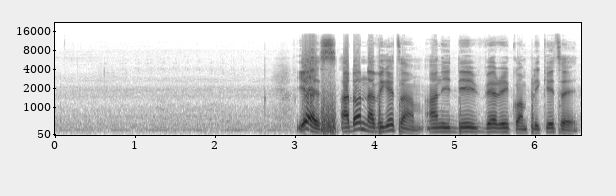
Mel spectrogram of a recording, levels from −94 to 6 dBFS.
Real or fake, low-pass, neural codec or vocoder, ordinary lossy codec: real; 14.4 kHz; none; none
